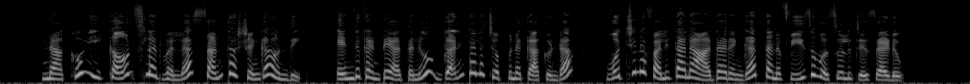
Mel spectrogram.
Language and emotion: Telugu, happy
